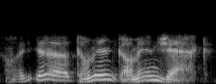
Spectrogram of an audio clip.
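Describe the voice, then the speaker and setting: A fussy, exasperated lawyer, as a man puts him on, scolding in a voice pushed far above his own, loud and nagging. The sound is thin and tinny, like a phone call. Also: fairly high pitch, big pitch swings, a little slow, creaky, breathy edge, voice pushed up, exaggerated voice. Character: fussy exasperated male lawyer, easily annoyed.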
